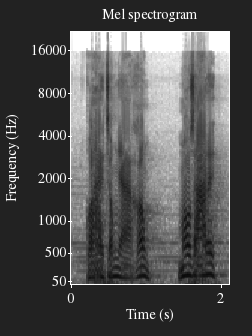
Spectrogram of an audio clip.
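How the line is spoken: Yelling. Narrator (Vietnamese): nó gào lên

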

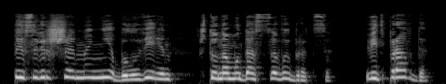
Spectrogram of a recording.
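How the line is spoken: Plain. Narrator (Russian): спросила я

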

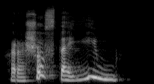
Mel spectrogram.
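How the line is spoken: Cheerful answer. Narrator (Russian): бодро ответила я

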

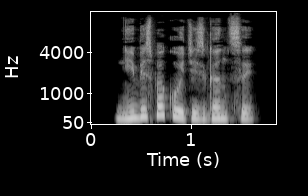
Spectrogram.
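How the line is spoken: Calm. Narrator (Russian): спокойно произнес Бармиас

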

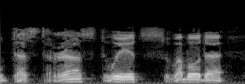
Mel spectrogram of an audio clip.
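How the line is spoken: Smiling, resonant strong exclamation. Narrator (Russian): Улыбаясь, звучным сильным голосом воскликнул

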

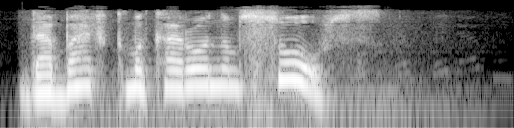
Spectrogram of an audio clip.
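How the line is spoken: Advising after stopping crying. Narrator (Russian): Зайка прекратила рыдать и посоветовала

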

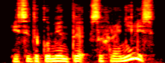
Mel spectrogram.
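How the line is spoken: Quick question. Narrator (Russian): быстро спросил Дима

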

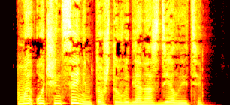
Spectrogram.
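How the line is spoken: Plain. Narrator (Russian): сказала Ариса

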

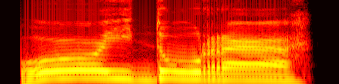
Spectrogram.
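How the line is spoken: Resigned drawl. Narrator (Russian): обреченно протянул Робин

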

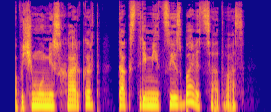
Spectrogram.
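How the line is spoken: Soft question. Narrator (Russian): мягко спросил доктор Голдсмит

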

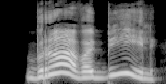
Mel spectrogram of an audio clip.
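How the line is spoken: Crowd shouting. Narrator (Russian): закричали в толпе

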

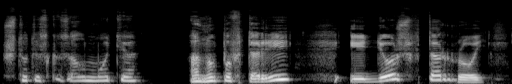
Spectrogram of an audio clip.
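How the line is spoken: Frightened young man. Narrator (Russian): испуганным голосом проговорил юноша

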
